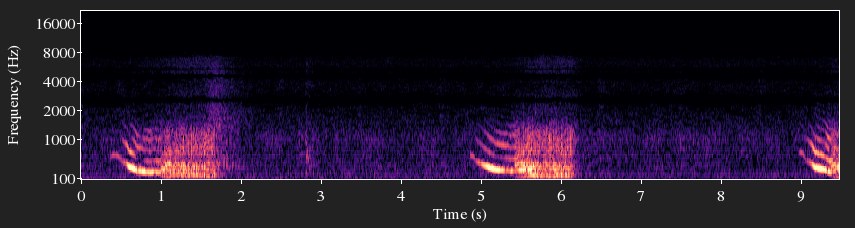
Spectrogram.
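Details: A sleeping cat named Max snores loudly, three breathy snores spread over about ten seconds, each beginning with a thin, falling whistle that becomes a coarse, airy rasp, separated by near silence.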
